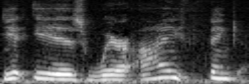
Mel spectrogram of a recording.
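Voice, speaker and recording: Expressive male memoir reader, background noise. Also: sits high, very slow, dull audio. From United States. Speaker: author. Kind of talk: expressive memoir reading and personal reflection.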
